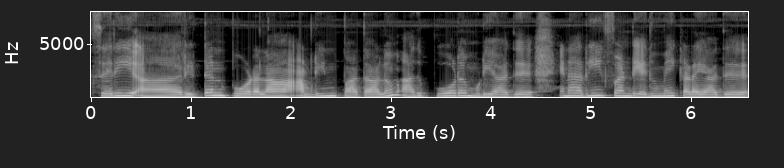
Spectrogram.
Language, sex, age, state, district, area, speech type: Tamil, female, 18-30, Tamil Nadu, Pudukkottai, rural, spontaneous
